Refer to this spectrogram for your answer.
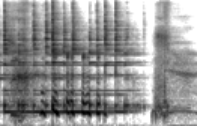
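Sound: cowbell being rung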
